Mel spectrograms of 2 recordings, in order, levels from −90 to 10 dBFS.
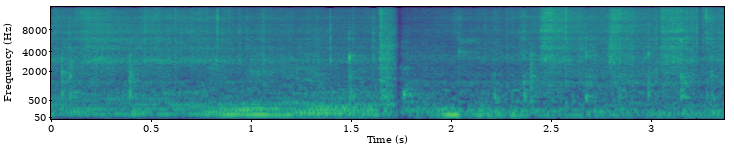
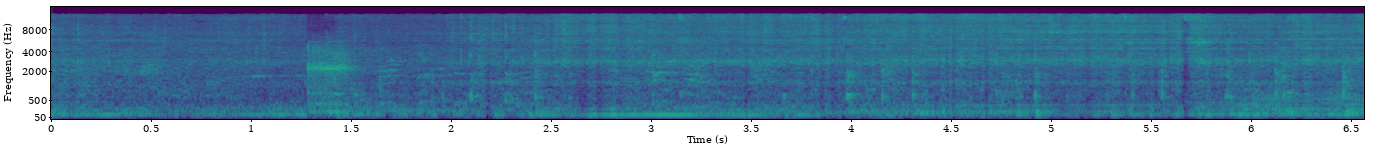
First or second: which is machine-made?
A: first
